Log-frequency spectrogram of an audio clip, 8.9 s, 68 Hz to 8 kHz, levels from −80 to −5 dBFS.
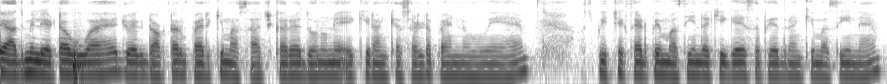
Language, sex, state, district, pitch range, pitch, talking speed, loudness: Hindi, male, Uttar Pradesh, Etah, 110-120 Hz, 115 Hz, 245 wpm, -30 LUFS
